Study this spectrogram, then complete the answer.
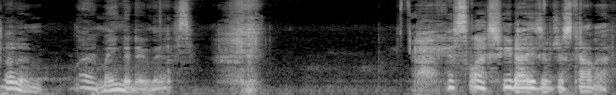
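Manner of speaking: low, quiet, breaking voice; crying. Real, not acted. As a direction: apologize through tears. Breaks down apologizing.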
